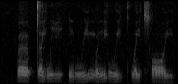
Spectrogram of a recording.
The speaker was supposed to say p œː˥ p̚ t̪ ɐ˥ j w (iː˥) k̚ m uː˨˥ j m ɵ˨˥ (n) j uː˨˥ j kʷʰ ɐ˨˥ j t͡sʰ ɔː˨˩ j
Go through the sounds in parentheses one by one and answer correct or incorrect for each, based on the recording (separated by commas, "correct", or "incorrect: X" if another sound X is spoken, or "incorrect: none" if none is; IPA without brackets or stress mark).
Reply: correct, correct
